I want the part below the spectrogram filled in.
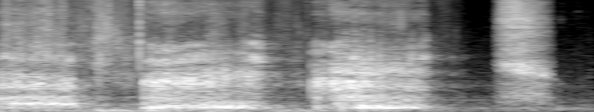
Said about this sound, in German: Und wenn ich mich bedroht fühle, kann ich echt krass knurren.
